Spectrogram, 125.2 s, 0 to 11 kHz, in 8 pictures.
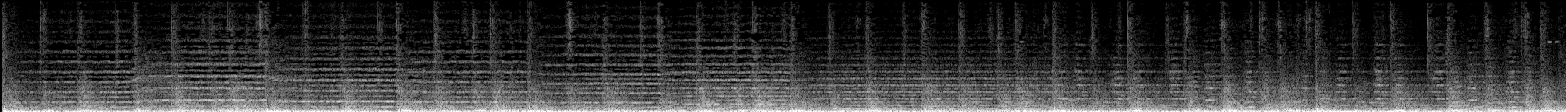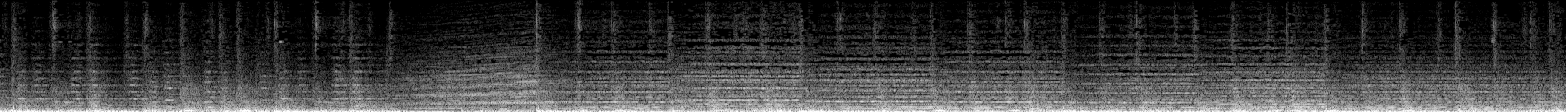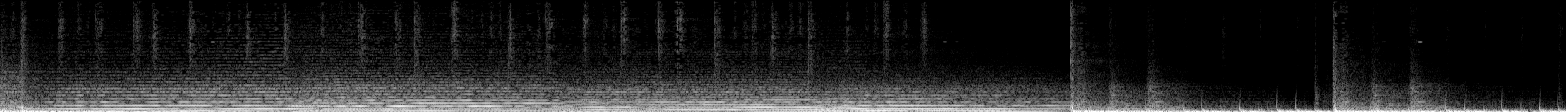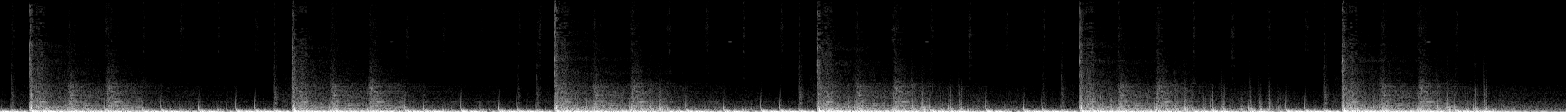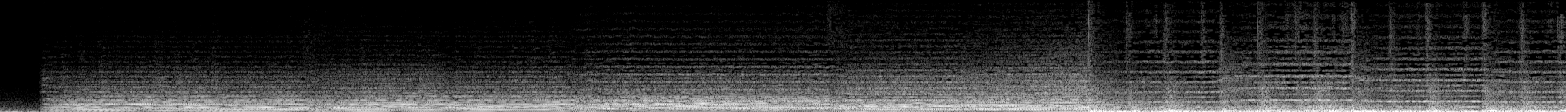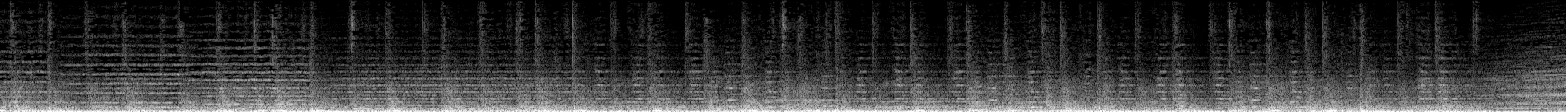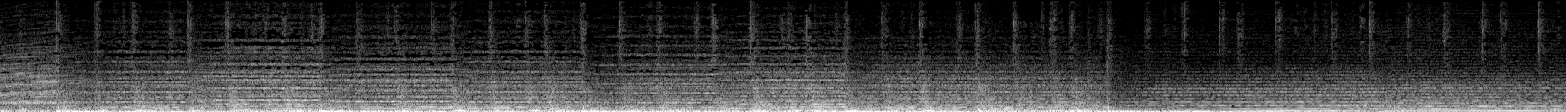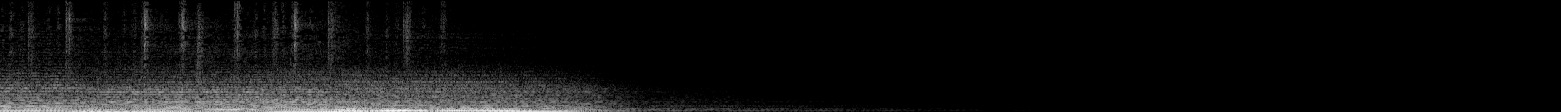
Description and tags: Genre: Epic Orchestra.
Track: 67/100
Sorry that I'm out for a while, anyway I'm back.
